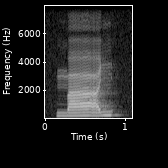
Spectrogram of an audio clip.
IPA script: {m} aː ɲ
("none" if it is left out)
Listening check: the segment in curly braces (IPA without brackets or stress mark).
m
